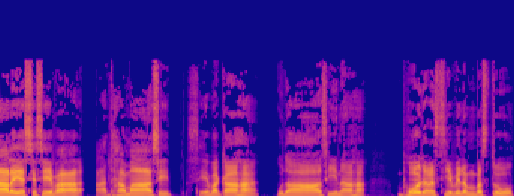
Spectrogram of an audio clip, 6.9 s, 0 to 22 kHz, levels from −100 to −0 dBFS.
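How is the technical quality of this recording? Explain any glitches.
The speech carries three brief clicks at 2.15 s, 4.59 s and 5.62 s, each most likely from dropped samples: a handful of samples, a fraction of a millisecond, go missing, so the waveform jumps abruptly. Each is heard as a single sharp tick.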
